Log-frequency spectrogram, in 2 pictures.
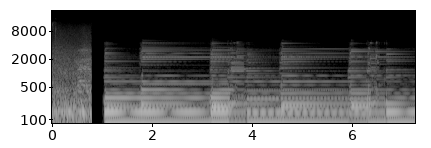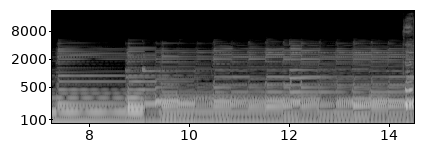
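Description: A recorded song plays at a steady, full level, led by sustained, effects-laden electric guitar chords. A brief silent gap comes near the start before the music resumes and continues throughout.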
